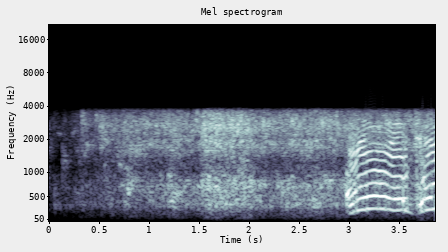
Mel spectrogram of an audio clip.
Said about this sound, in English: I know, but the hot water on my back, it feels so soothing. Just give me a shot right there, honey. Yeah. Give me a shot of hot water there.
